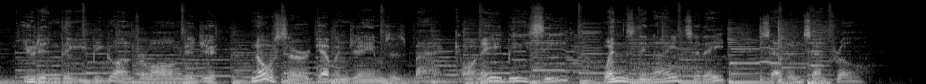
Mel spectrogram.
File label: Comedy Promo; Kevin James Show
